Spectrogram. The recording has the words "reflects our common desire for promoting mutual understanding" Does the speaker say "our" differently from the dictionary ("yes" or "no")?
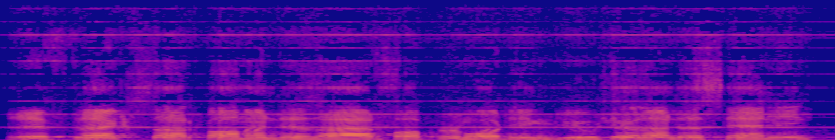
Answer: no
